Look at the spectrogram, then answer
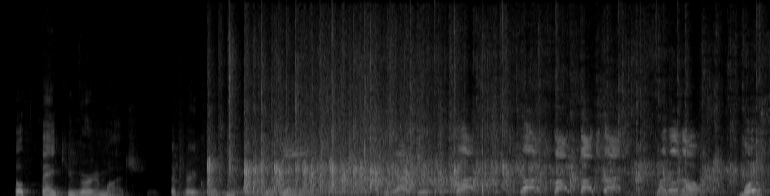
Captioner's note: applause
